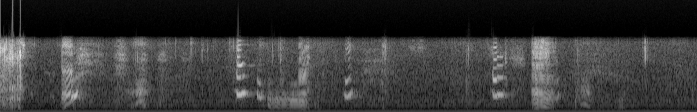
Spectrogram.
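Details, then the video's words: Pet dog GIR during routine indoor play with its owner: short sharp yelps mixed with rough, growly bursts, scattered unevenly, with soft rustling and handling noises in a small room. "My Dog GIR"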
